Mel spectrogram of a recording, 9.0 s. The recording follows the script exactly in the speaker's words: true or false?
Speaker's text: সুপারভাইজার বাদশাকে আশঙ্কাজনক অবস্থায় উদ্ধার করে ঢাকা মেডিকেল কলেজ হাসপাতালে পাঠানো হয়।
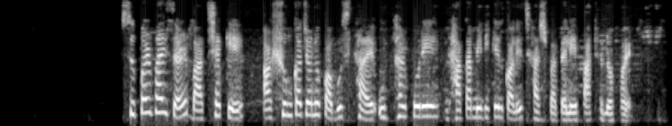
true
